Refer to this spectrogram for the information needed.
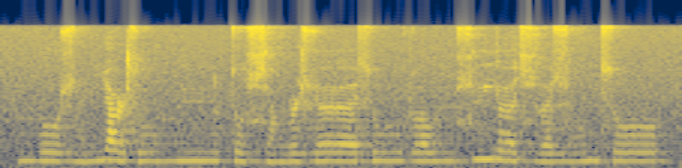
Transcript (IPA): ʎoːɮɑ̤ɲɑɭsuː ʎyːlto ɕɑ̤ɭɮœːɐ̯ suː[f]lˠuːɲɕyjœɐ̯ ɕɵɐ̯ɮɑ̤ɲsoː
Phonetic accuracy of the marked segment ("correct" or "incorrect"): incorrect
